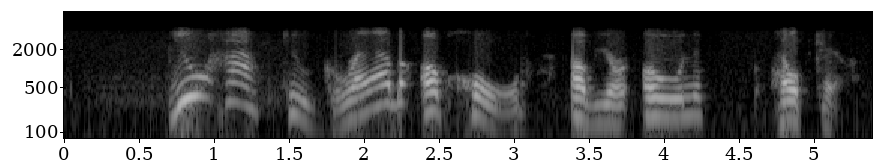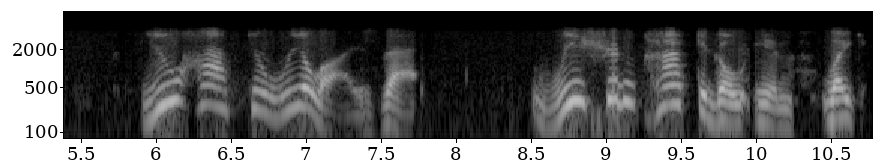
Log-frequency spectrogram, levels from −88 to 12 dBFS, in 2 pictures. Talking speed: 130 wpm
